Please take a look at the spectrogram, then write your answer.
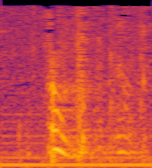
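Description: A parakeet lets out a brief, scratchy burst of chattering, two quick warbling calls, over a steady low hum with no one talking.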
